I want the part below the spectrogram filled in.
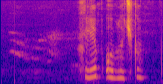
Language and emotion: Russian, neutral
